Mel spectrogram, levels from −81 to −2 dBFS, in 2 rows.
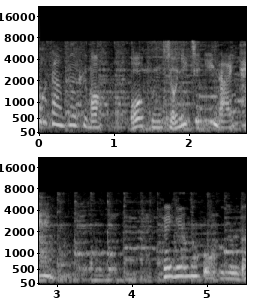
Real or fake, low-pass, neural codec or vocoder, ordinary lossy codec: fake; 7.2 kHz; vocoder, 22.05 kHz, 80 mel bands, HiFi-GAN; none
